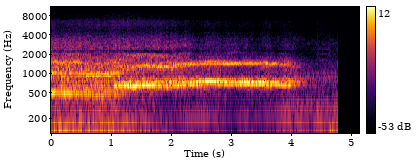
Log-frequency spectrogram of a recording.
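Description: Tyres squeal on asphalt as a car drifts.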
